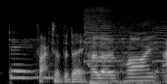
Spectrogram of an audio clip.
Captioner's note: voiceover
